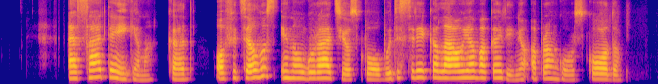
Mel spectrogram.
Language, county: Lithuanian, Klaipėda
